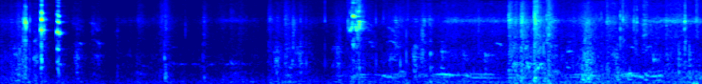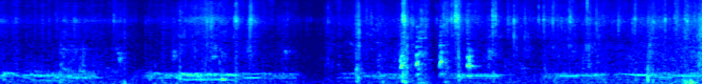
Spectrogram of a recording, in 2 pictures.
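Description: Low, wavering bird calls repeating over and over from the birds in a poultry pen, cooing or murmuring in tone. A few sharp clicks come near the start, about three and a half seconds in, and around eleven seconds.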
